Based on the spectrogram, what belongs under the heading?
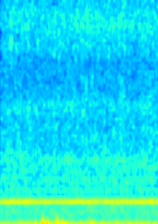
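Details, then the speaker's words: Chevy Tracker after replacing the idler pulley bearing to cure a belt squeak: steady idle with even low rumble and constant high tone, no squeak now, only a faint one possibly from the A/C compressor; normal idle. "I think it's coming now, this little squeak from the air conditioning compressor. But right now, she's not squeaking."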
